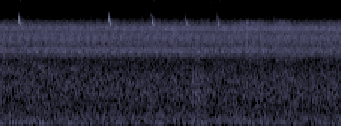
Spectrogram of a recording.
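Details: Steady, high, buzzing wash of summer cicadas. Short, very high chirps pop out about once a second above the drone.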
